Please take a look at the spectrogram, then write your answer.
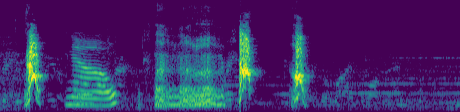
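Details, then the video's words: A nine-week-old Rat Terrier puppy gives sharp, high yaps while the owner tells it to stop between the barks. "Rat Terrier Puppy Barking"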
